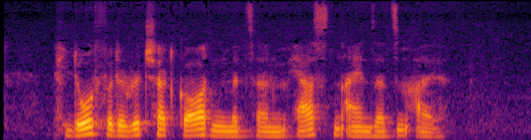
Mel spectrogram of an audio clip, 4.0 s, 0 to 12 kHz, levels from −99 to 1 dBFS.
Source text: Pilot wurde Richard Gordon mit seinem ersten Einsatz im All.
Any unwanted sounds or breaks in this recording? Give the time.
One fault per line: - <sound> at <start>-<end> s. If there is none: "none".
none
